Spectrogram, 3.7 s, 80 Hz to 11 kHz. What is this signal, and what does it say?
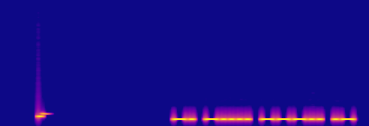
Morse code, heard as a keyed tone, about 30 wpm, 700 Hz. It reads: N68A
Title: Common Cut Numbers - 4-Digit 30wpm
